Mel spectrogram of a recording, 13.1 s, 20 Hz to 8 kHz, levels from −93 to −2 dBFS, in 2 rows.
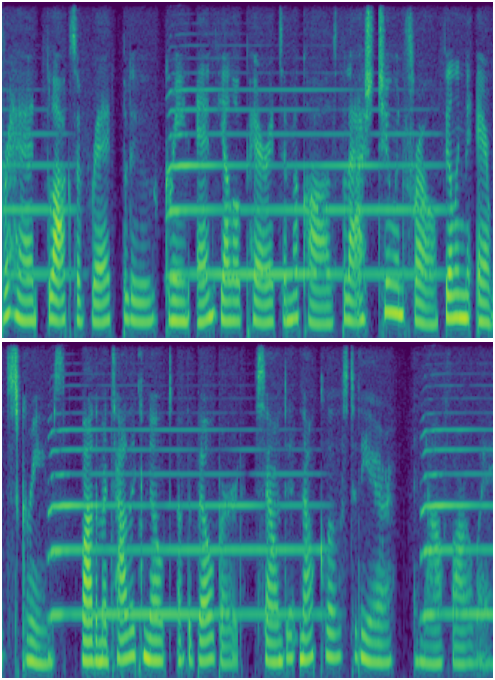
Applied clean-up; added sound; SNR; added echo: none; Wind instrument, woodwind instrument; 9 dB; none.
